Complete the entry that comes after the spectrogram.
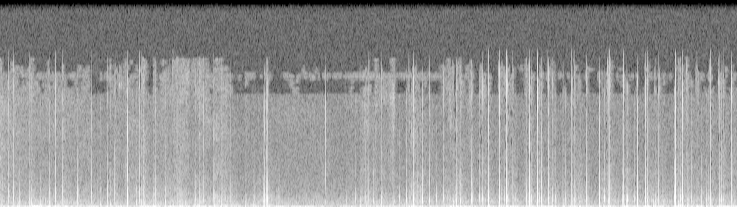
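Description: Long acrylic nails rapidly tap and scratch the top of a black faux leather laptop briefcase with zippers, lying flat on a wooden table. The padded, hollow bag gives quiet, dull, low thuds under crisp clicking nail taps and a soft, crackly scratching rustle.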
